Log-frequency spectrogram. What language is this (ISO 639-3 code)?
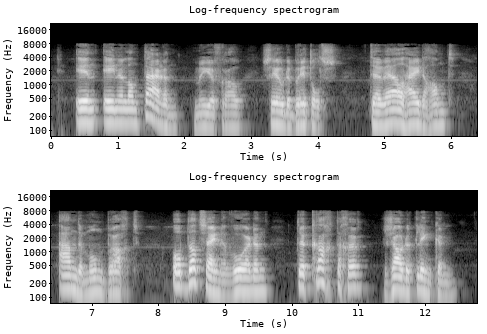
nld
